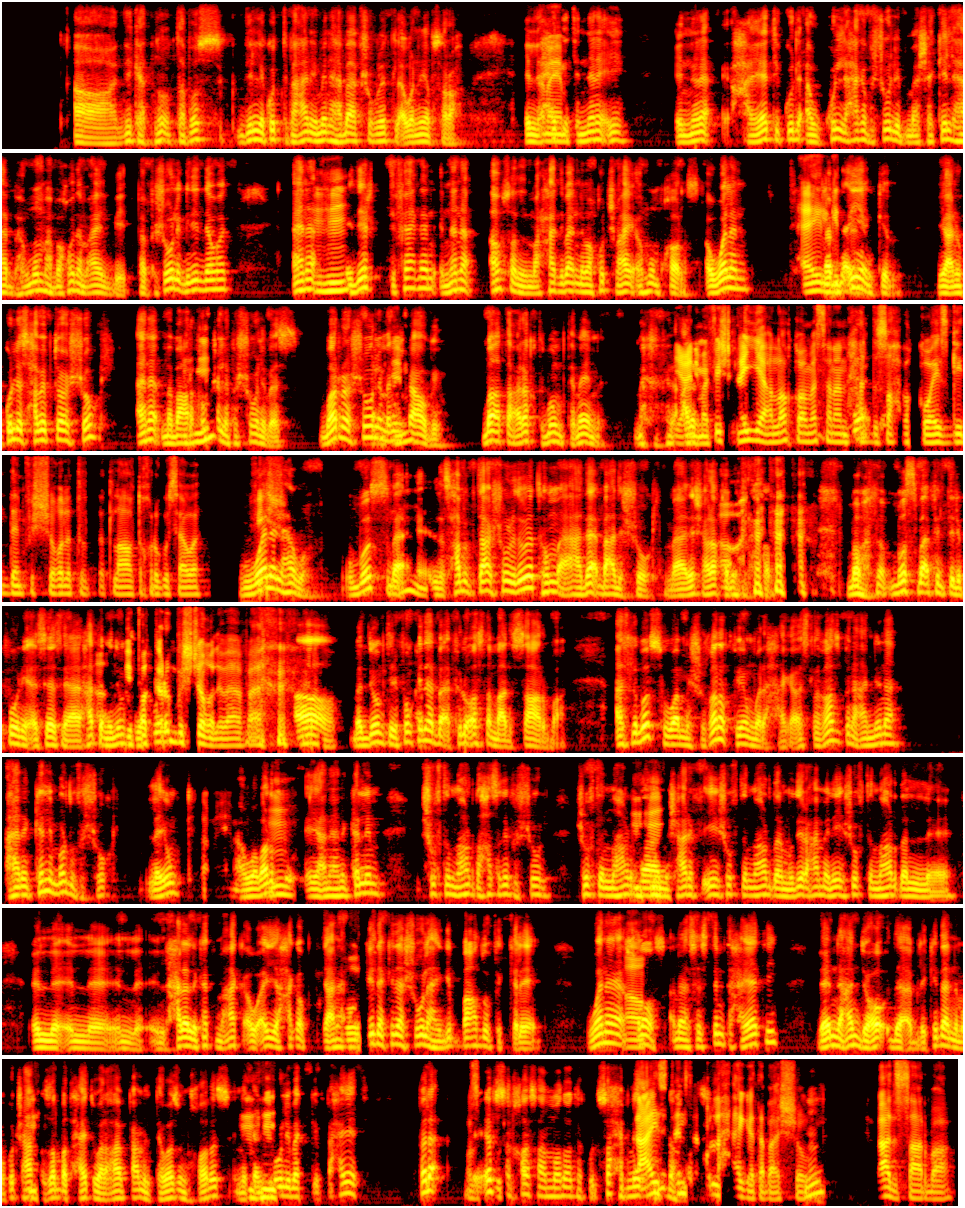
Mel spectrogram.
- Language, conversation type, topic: Arabic, podcast, إزاي بتحافظ على توازن بين الشغل والحياة؟
- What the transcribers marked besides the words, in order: tapping; chuckle; laugh; laugh; unintelligible speech; in English: "سَسْتِمت"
